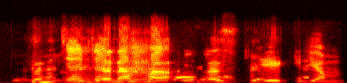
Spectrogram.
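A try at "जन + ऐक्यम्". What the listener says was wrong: No, somebody always adds visarga. Madam, whoever is adding visarga, please don't add visarga. Jana plus Aikyam. Just don't generate visargas out of the blue.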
